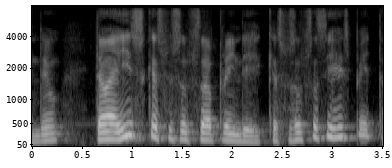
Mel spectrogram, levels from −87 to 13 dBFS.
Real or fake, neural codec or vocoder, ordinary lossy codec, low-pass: real; none; none; 7.2 kHz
